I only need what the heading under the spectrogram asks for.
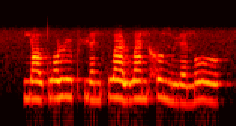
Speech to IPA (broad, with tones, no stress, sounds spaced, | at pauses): j ɑ˨˩ ʊ̯ t̪ w ɔ˦ ɻ ɻ̩˨˦ pʰ ɥ ɛ˨˩ n f w ä˥˨ ɻ w a˦ n x ɤ˥˨ ŋ l ɥ ɛ˨˩ n̪ o˥˨ ʊ̯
